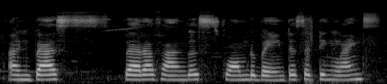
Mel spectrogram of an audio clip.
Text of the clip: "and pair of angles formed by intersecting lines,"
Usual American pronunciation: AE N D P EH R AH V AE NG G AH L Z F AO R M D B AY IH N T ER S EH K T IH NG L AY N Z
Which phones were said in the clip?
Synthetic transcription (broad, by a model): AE N D P EH R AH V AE NG G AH L S F AO R M D B AY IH N T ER S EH T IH NG L AY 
